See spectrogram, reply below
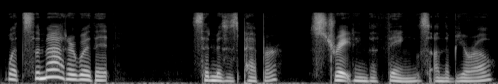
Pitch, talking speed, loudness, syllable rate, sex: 185 Hz, 170 wpm, -20 LUFS, 4.9 syllables/s, female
